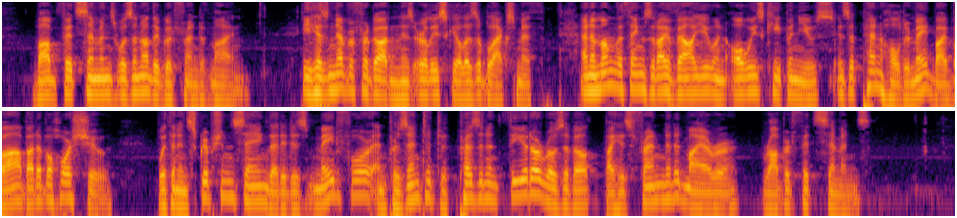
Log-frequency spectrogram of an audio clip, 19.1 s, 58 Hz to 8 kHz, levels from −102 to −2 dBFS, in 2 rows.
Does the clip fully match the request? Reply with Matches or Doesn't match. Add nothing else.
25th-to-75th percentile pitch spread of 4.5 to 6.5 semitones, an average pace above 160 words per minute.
Matches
